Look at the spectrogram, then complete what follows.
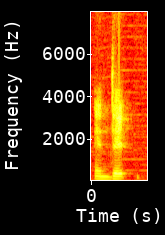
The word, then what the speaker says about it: indict: cannot let you in indict the witness indict indict IND okay I was like that I know it's Indi but I guess that's how you spell it that's how it spelled unfortunately this ends the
